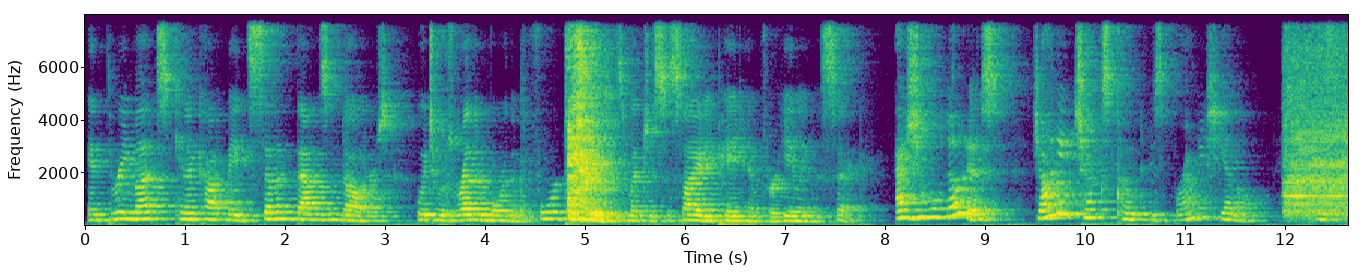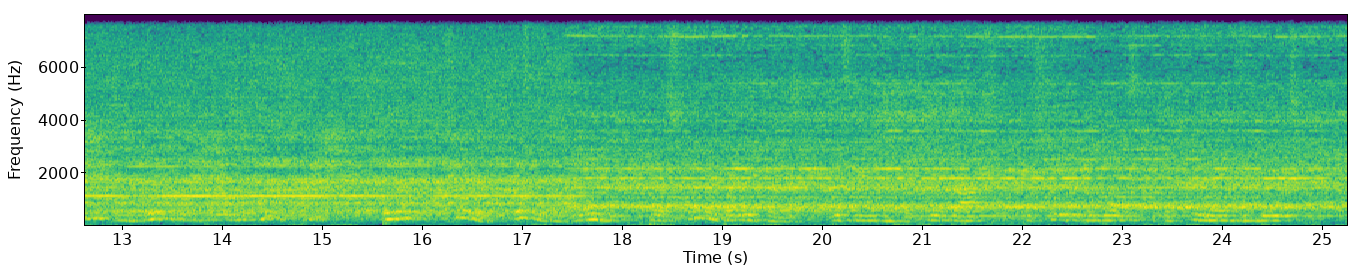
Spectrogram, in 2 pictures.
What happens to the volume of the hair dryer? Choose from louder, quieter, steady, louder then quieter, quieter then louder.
steady.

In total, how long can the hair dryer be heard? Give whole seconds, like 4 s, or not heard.
13 s.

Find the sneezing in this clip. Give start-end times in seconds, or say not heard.
4.3-5.2.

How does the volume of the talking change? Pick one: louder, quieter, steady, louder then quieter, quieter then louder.
quieter.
